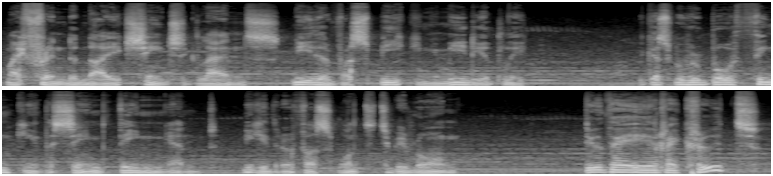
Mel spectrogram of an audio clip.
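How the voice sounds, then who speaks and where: A man narrates a fantasy story slowly and deliberately. His voice is extremely deep with a gravelly rasp. Music plays clearly beneath him. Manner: slow, deliberate, brooding. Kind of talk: dramatic fantasy audiobook narration.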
